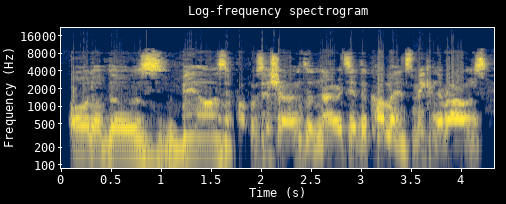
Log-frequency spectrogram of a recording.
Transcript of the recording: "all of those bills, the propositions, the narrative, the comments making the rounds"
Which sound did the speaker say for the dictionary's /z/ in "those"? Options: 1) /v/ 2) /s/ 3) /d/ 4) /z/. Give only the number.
4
